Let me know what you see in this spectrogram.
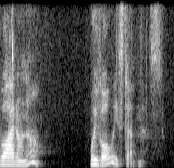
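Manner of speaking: put-on quiet voice. Recounting the answer an inner energy gave when questioned, imitating a quiet voice. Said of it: "the energy got really quiet".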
